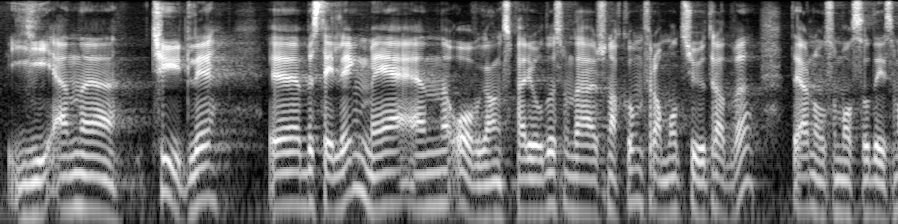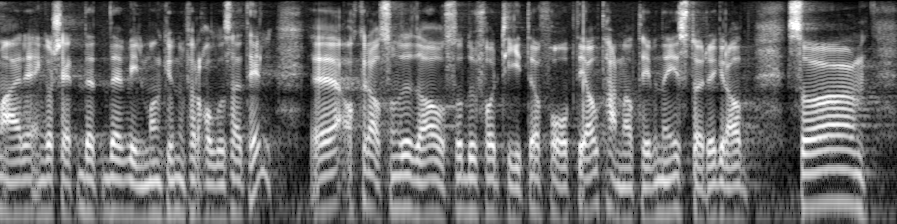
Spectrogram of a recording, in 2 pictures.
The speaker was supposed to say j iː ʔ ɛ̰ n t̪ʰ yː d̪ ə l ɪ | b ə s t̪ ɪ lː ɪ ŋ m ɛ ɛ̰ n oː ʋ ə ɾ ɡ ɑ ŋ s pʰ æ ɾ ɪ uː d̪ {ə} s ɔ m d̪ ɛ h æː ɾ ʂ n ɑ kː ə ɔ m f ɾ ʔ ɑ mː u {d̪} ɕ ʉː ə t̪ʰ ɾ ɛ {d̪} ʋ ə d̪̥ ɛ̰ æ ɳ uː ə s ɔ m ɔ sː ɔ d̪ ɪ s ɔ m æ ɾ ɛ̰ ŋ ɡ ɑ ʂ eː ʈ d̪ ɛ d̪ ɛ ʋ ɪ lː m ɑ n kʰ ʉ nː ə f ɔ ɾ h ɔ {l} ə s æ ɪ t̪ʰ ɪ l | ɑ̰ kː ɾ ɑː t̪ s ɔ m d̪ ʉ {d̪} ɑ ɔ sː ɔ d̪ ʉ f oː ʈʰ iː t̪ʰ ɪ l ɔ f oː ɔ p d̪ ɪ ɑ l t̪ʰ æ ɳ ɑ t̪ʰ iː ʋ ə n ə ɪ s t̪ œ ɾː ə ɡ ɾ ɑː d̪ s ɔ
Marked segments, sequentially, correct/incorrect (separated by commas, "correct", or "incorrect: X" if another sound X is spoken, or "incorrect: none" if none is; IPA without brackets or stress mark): correct, incorrect: t̪, correct, incorrect: lː, correct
